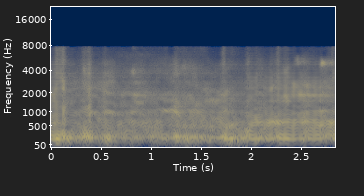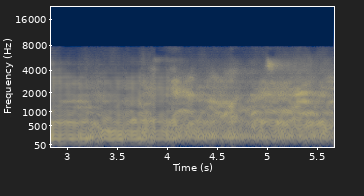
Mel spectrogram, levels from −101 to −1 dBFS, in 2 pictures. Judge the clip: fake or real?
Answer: fake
